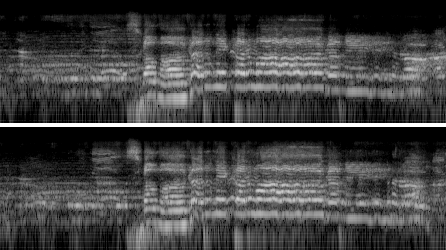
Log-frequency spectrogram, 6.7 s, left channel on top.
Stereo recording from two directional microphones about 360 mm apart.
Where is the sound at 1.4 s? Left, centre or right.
Centre.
